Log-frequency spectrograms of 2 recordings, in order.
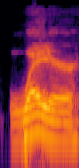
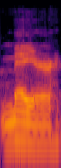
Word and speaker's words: Weer: off by apologizing for my pronunciation of Ben weer not mayor got my W's and M's mixed up there but huge fan of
